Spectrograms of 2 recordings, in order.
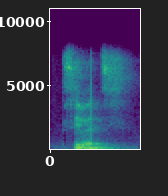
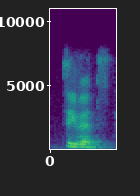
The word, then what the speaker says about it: Cieverts: how to pronounce your surname how do i pronounce it stevens stevens and uh this is an interesting um transition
